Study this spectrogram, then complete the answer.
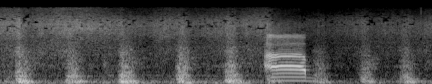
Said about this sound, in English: Why did you put a steam train in Studio B? Well, the steam train, your manager or something.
